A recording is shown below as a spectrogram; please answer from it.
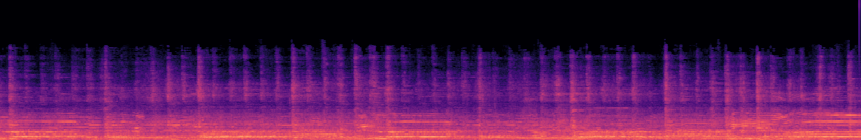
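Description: Live band playing an acoustic, bluegrass-style song on fiddle, acoustic guitar, upright bass and mandolin, with voices singing together over it.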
